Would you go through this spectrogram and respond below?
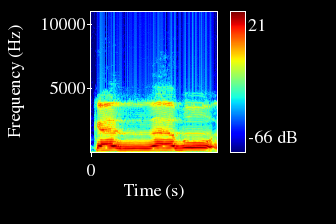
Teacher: Zal di hujung lidah. Kazzabu 2 harakat muncungkan mulut.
